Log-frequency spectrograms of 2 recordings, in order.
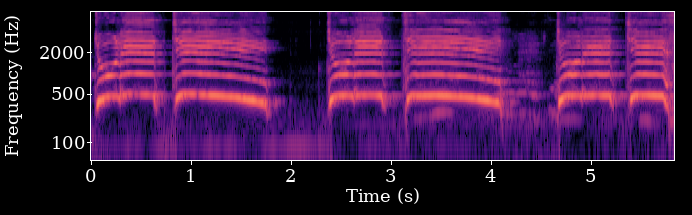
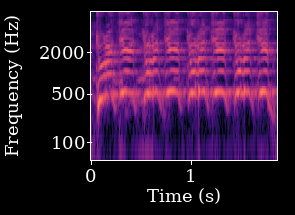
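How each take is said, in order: First: The call is imitated slowly. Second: The call is imitated fast.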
